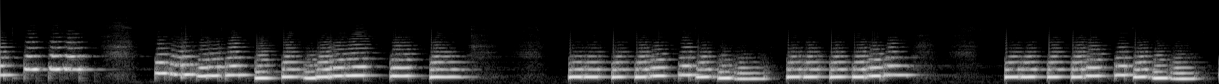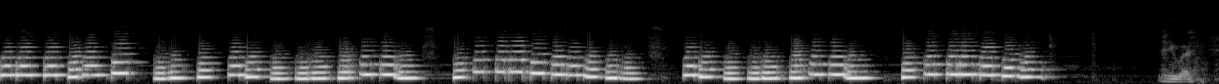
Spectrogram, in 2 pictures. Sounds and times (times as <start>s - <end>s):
French horn: 0.0s - 9.4s, 10.0s - 23.0s.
